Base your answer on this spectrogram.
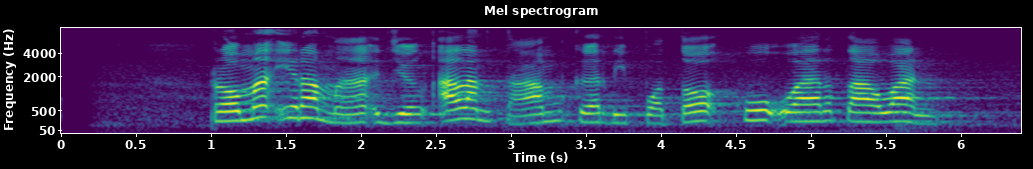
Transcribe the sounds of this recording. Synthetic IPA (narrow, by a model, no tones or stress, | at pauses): romaʔiɾamad͡ʒɨŋalamt̪amkɨrdipɔt̪ɔkuwart̪awan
